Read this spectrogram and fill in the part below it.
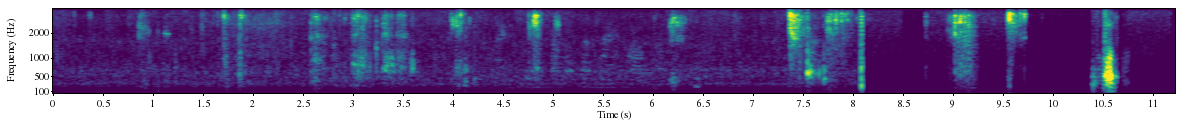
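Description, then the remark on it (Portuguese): Someone rummages around for a pen to note down a loan proposal number: scattered rustles, taps and small clatters come in irregular bursts, growing sharper and louder toward the end over a faint low murmur. “Deixa eu pegar aqui uma caneta, só um Tá, minutinho.”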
